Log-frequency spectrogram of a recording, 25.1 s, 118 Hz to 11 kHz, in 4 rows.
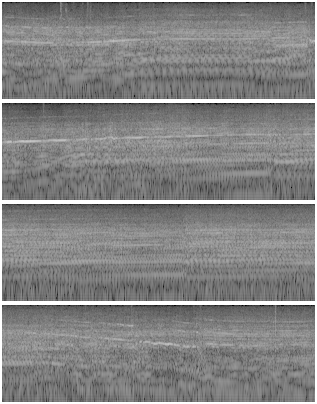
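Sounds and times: engine revving through gears: 0.0s - 25.0s.

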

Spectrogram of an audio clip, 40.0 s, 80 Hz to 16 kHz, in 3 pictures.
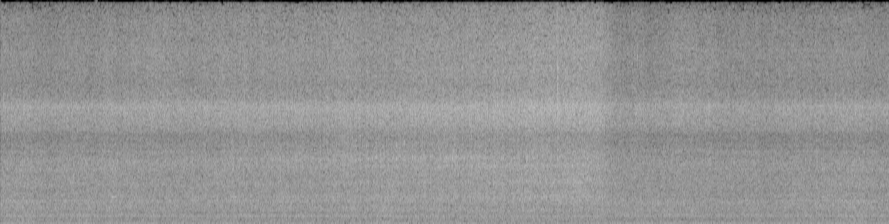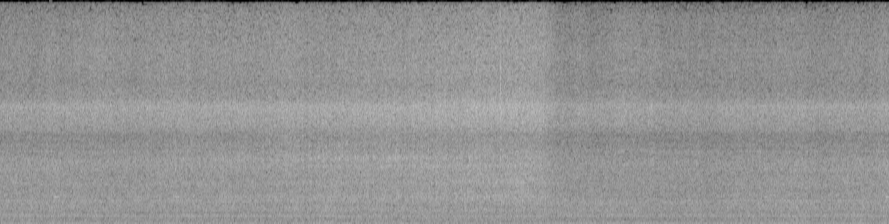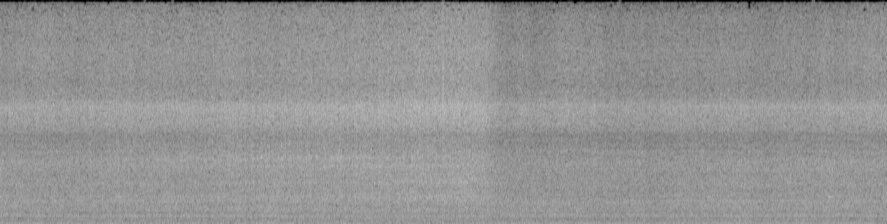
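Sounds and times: combine harvester engine drone: 0.0s - 39.9s.

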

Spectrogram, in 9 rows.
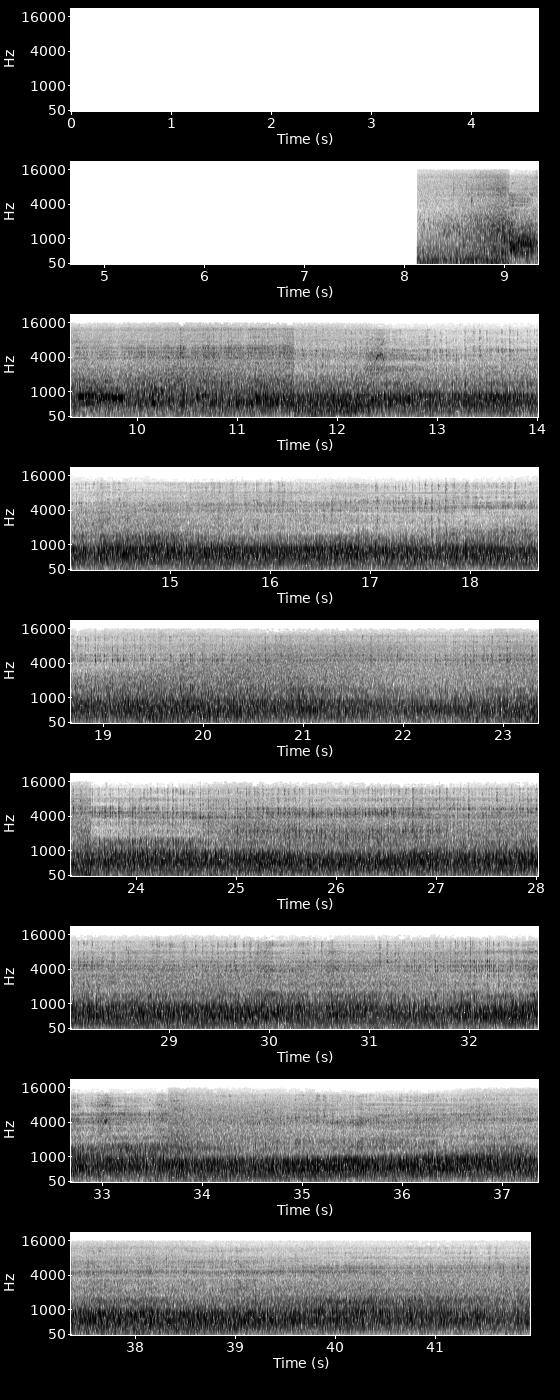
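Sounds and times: toy truck motor drone: 8.2s - 41.9s.

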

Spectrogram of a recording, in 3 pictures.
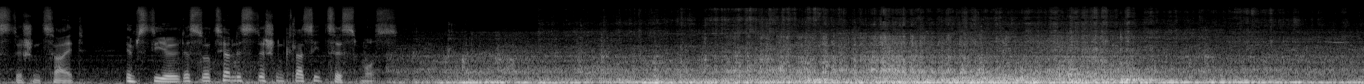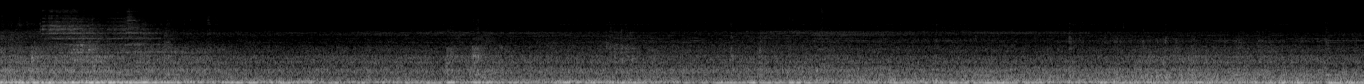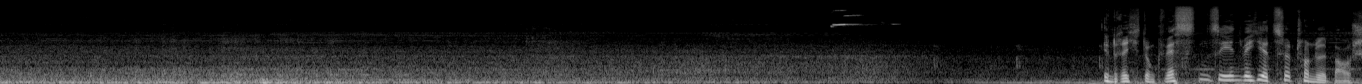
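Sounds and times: tram rumbling past: 0.0s - 40.9s
high squeal of tram: 5.1s - 16.3s, 29.6s - 38.0s.

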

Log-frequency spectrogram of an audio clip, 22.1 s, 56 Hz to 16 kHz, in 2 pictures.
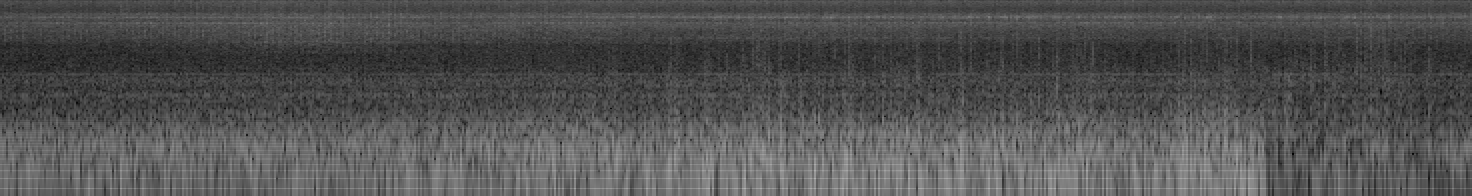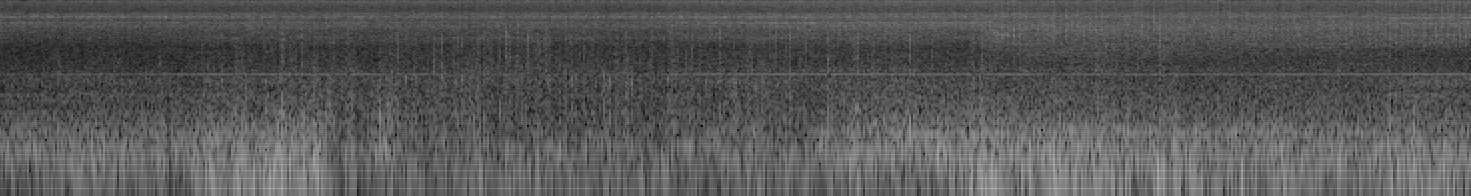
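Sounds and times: aircraft rumble: 3.0s - 22.0s
wind noise: 4.0s - 10.8s, 12.2s - 22.0s.

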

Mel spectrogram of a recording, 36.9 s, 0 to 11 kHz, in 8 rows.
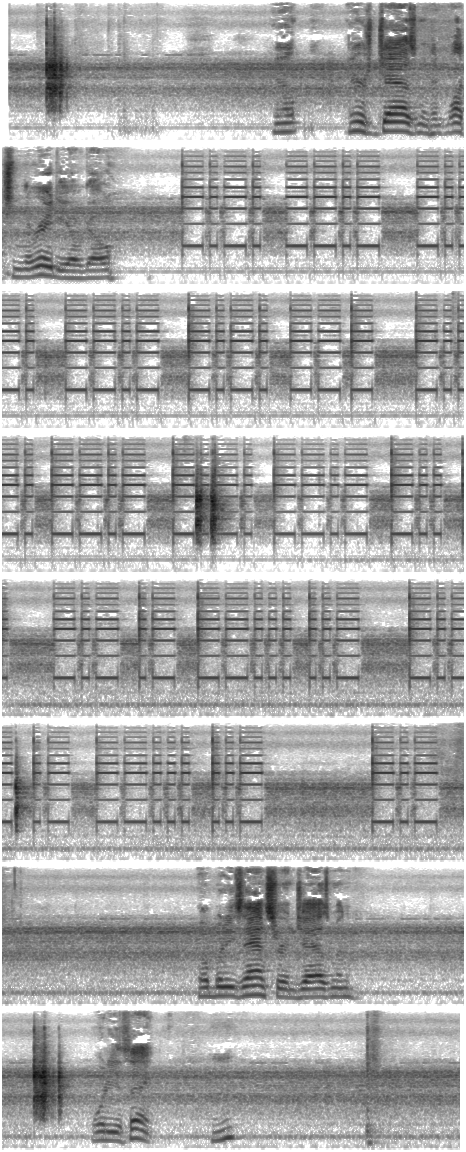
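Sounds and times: low hum: 0.1s - 36.9s
morse code beeping: 6.4s - 25.8s, 26.8s - 27.6s.

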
